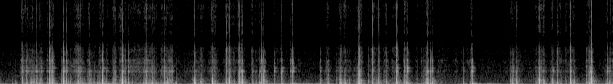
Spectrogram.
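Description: Fingertips and nails tap and scratch the blue plastic teeth of a clear acrylic lower-jaw dental model. The result is a rapid, uneven stream of short, dry clicks and taps with bright scratchy edges and almost no ring. Brief pauses break the clicks into quick bursts.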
